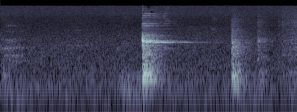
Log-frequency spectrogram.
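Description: A man sets a mug down on a table with a knock.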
